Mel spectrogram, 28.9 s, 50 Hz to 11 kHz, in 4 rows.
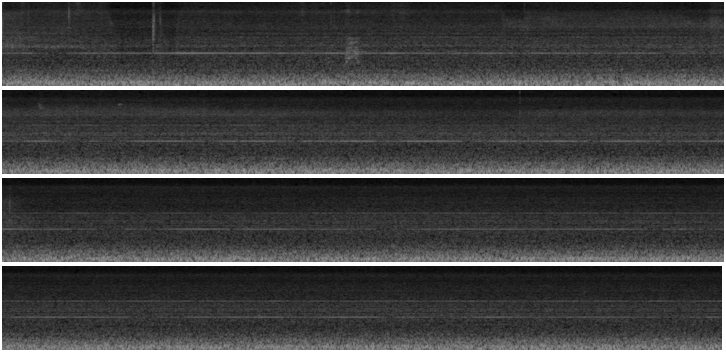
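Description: Inside the cabin of a Boeing 737-800 on approach: a steady deep rumble of airflow and its CFM56-7B turbofan engines, with a faint high whine. A higher hiss fades out about halfway through.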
